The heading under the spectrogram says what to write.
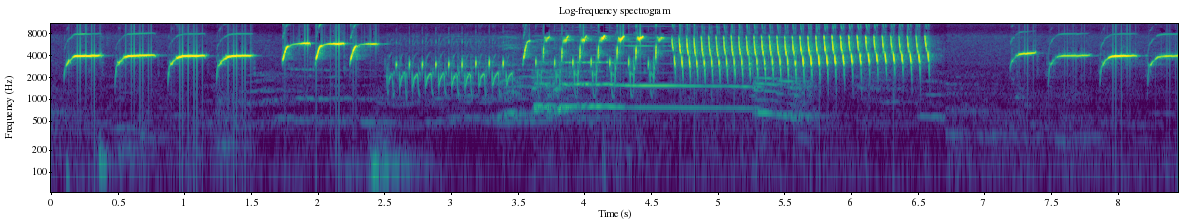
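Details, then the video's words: Aroused male canary courting a female: a string of upswept whistled notes, then fast rattling rolls building into a loud high buzzing trill, a short pause, and more upslurred whistles. "ذكر كناري هائج يجعل أنثي الكناري تأخذ وضعية التلقيح"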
